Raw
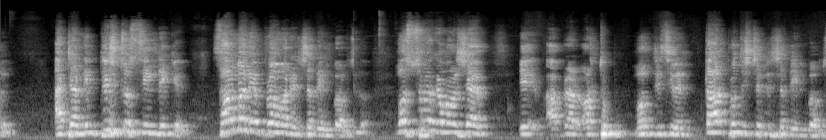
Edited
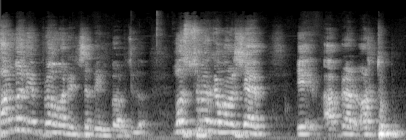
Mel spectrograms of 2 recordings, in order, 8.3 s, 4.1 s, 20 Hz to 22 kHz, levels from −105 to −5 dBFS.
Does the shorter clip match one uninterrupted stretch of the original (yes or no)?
yes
